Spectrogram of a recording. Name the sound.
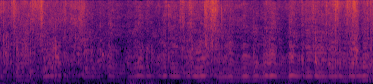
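flies buzzing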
